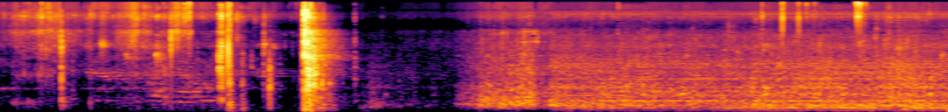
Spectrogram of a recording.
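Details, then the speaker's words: Bosch Ecosense dishwasher after fix of noise problem by rearranging contents, hot wash cycle, lid closed: a few knocks then steady even swishing spray, no grinding or rattle; washes normally, problem fixed. "so the problem it looks like the problem is fixed the washing really well"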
